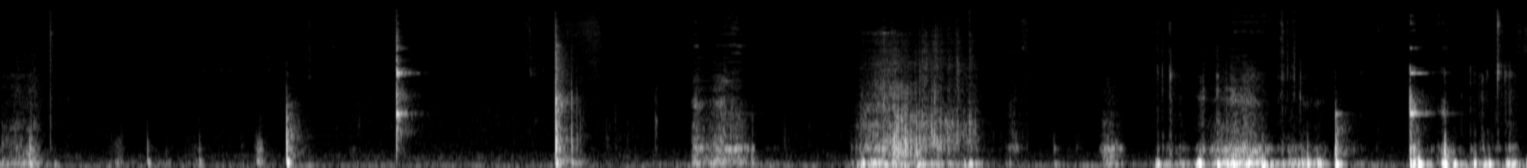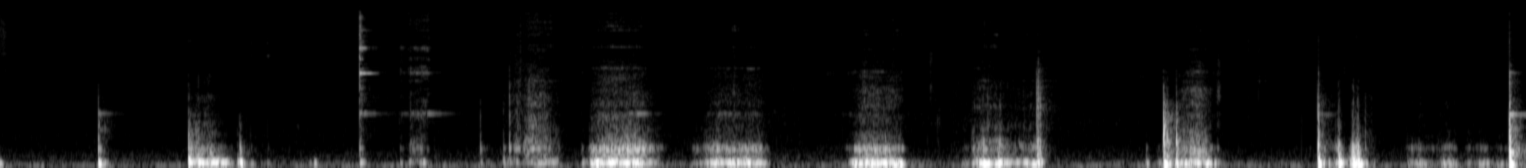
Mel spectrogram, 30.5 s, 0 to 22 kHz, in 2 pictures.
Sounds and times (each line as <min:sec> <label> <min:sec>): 0:06.9 scraping the Ceramic bowl with a metal Spoon 0:07.6
0:08.6 sliding over wooden table 0:09.9
0:12.0 scraping the Ceramic bowl with a metal Spoon 0:13.7
0:17.2 scraping the Ceramic bowl with a metal Spoon 0:17.7
0:18.9 scraping the Ceramic bowl with a metal Spoon 0:25.6
0:23.8 sliding over wooden table 0:24.4
0:26.9 scraping the Ceramic bowl with a metal Spoon 0:28.0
